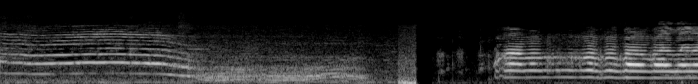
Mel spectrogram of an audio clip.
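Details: Domestic cat meowing: a long harmonic meow sliding downward, a murmured lower sound, a short gap, then a strong steady meow with slight wavering.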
